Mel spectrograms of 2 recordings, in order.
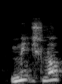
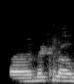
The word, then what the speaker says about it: Michelob: Michelop, is that how you say it? Michelop, Mich Ultra, whatever you call it. Michelob Ultra.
